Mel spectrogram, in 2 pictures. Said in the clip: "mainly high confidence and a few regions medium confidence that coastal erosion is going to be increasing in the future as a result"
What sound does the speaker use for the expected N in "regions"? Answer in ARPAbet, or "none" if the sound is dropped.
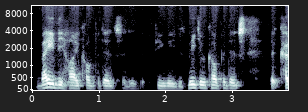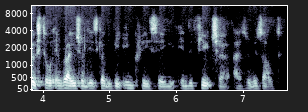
none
